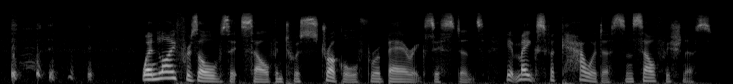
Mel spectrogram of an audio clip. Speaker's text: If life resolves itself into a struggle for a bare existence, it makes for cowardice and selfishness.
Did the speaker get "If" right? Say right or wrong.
wrong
